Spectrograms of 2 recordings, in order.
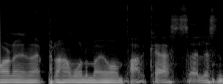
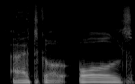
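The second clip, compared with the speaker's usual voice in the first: ordinary delivery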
